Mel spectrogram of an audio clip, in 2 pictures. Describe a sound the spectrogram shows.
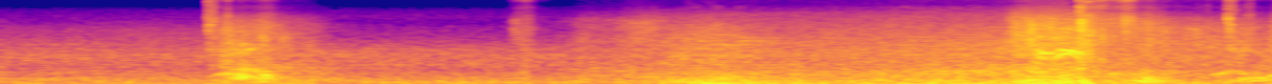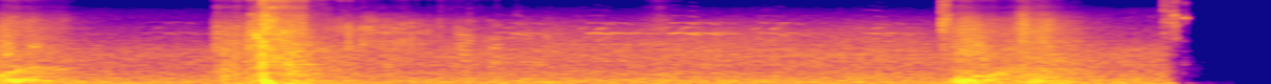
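Web lines shoot out with sharp whooshes.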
